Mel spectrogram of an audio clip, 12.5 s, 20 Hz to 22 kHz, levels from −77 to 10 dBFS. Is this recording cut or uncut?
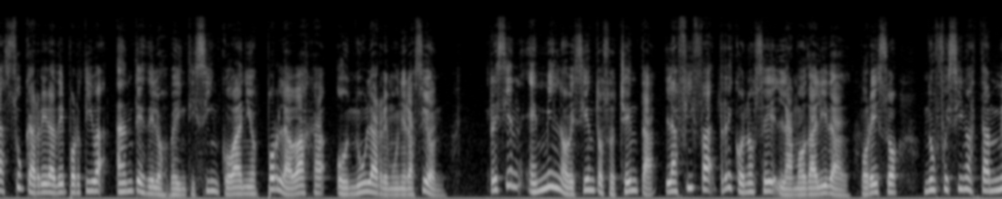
cut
